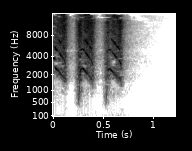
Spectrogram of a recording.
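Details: Pet talking parrot indoors, known for saying 'mummy papa', giving three harsh, rasping bursts in quick succession, each loud and broad, then falling silent.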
